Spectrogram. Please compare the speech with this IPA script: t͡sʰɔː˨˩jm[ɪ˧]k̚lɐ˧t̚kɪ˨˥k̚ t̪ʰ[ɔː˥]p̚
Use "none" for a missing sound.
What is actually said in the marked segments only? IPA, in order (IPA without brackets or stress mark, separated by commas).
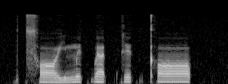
ɪ˧, ɔː˥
